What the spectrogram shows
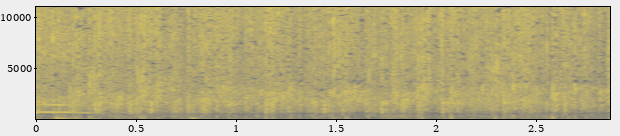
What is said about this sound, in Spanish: Dale, si le va a dar ese aplauso, déselo fuerte. Give the strong applause.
